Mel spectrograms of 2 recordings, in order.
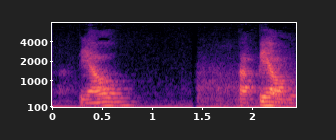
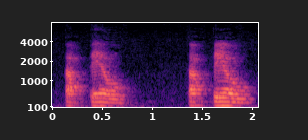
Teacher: La letra L al final de una sílaba suena exactamente como una U. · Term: sonido de U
